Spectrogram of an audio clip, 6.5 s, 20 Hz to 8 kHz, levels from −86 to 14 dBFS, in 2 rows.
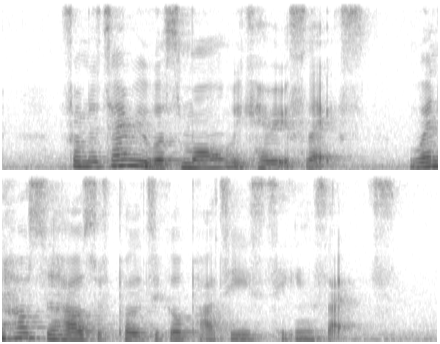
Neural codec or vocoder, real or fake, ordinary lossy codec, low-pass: none; real; none; none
